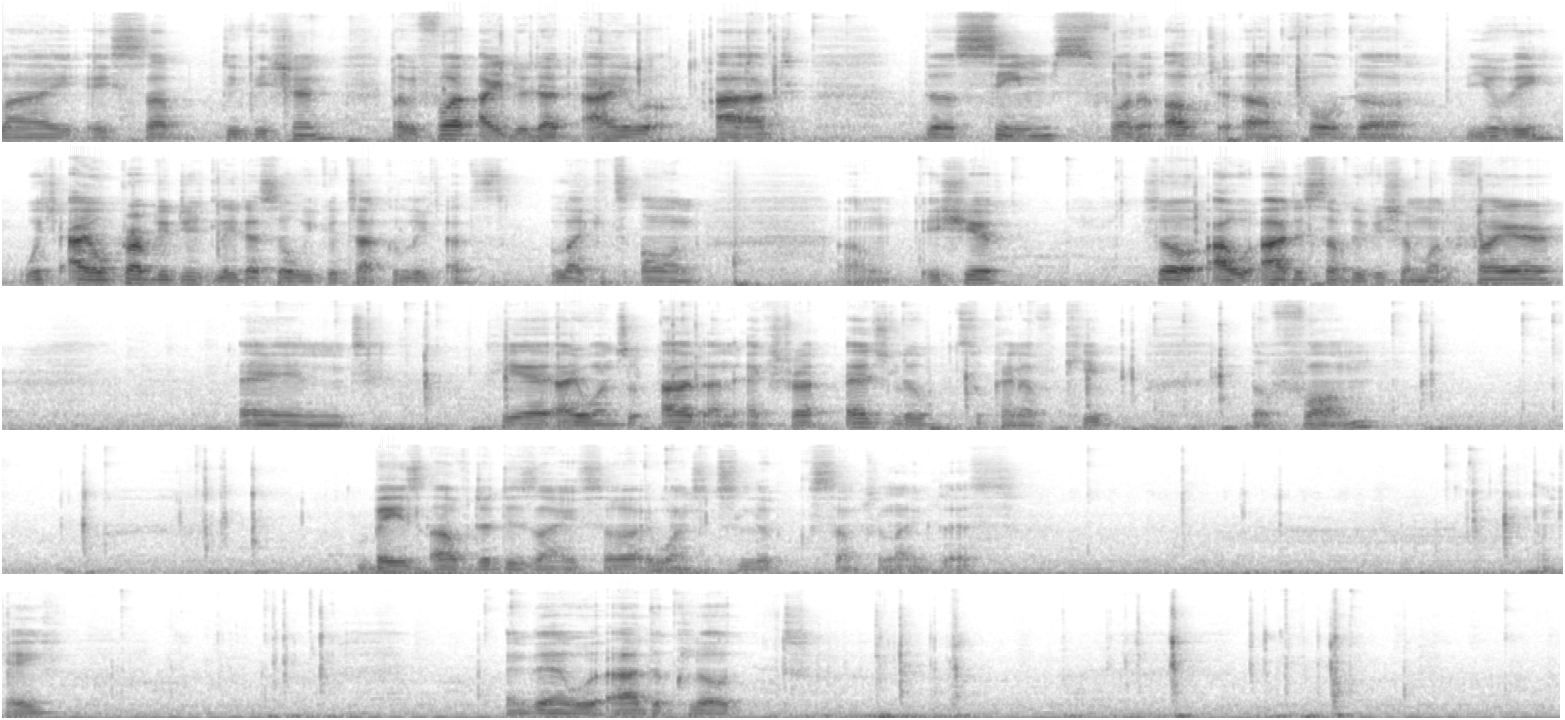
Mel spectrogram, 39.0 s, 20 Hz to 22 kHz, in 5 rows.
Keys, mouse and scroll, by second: 1.8 scroll up 2, 1.9 Tab, 4.1-6.0 middle drag, 6.0 ctrl+r, 6.9-8.2 middle drag, 8.2 Tab, 8.6 KP_1, 9.1-9.5 scroll down 1, 9.5-14.1 middle drag, 14.1 ctrl+d, 14.4 middle click, 14.9 alt+a, 16.9 middle click, 17.7 scroll up 2, 17.9 Tab, 20.4-24.5 middle drag, 24.5 KP_3, 25.4 g, 26.8-29.5 middle drag, 29.5 g, 31.0 KP_1, 31.4 scroll down 1, 31.7 middle click, 32.6 KP_1, 33.6-35.5 drag, 35.5 shift+Left, 35.7 shift+space, 36.9 alt+a, 37.1 scroll down 2, 37.7 shift+space, 37.9-39.0 middle drag.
